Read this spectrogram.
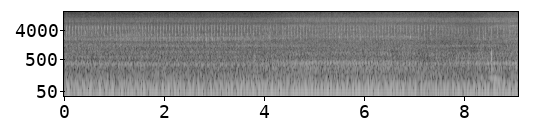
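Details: VAZ 21127 engine idling during warm-up: busy, uneven ticking knock roughly three per second over a steady idle; unexplained knock lasting until about 40 °C, then it goes away.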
